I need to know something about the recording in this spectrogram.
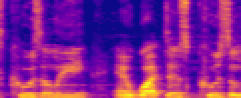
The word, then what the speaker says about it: koselig: well that's how we say it in America Koza League but it's actually pronounced hold on hold on it's actually pronounced COO silly COO silly yes in its norwegian or yeah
